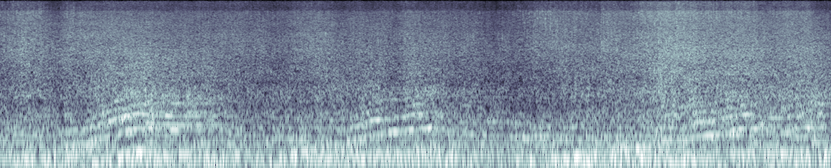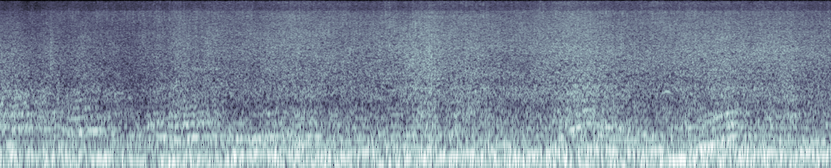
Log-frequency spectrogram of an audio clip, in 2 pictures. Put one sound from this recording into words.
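Car engines roar and rev loudly in a large echoing arena.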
